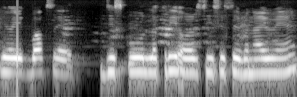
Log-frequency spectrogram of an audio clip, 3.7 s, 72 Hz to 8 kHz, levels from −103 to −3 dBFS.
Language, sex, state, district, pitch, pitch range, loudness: Hindi, female, Bihar, Kishanganj, 240 Hz, 235-245 Hz, -14 LUFS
